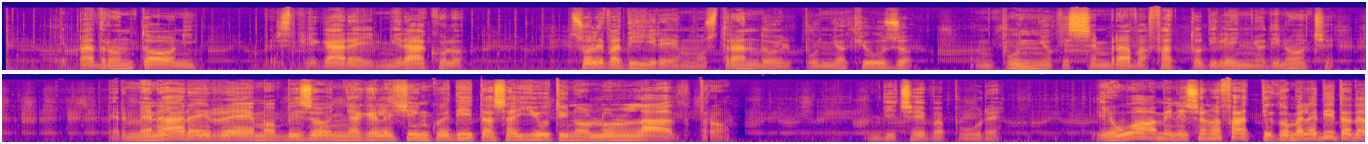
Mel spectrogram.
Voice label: Audiobook Audiolibro; I Malavoglia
